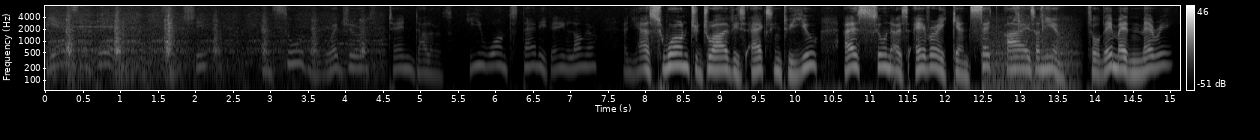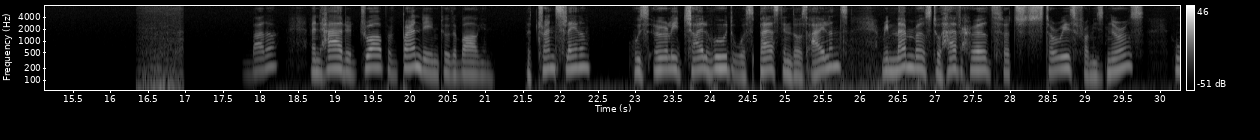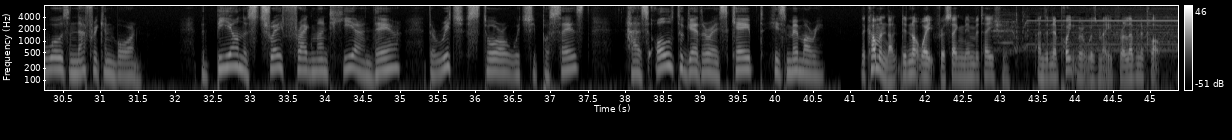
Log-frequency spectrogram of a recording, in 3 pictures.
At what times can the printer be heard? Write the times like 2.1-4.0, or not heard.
0.0-4.6, 42.9-45.3.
